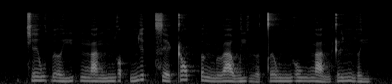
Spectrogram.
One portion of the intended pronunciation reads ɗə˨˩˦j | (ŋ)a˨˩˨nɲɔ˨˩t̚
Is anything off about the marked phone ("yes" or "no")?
no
